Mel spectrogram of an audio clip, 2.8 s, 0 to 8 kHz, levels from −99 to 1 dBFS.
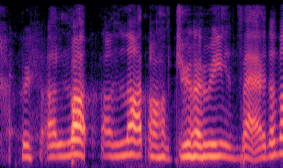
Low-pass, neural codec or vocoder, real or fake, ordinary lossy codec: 7.2 kHz; codec, 24 kHz, 1.5 kbps, HILCodec; fake; none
